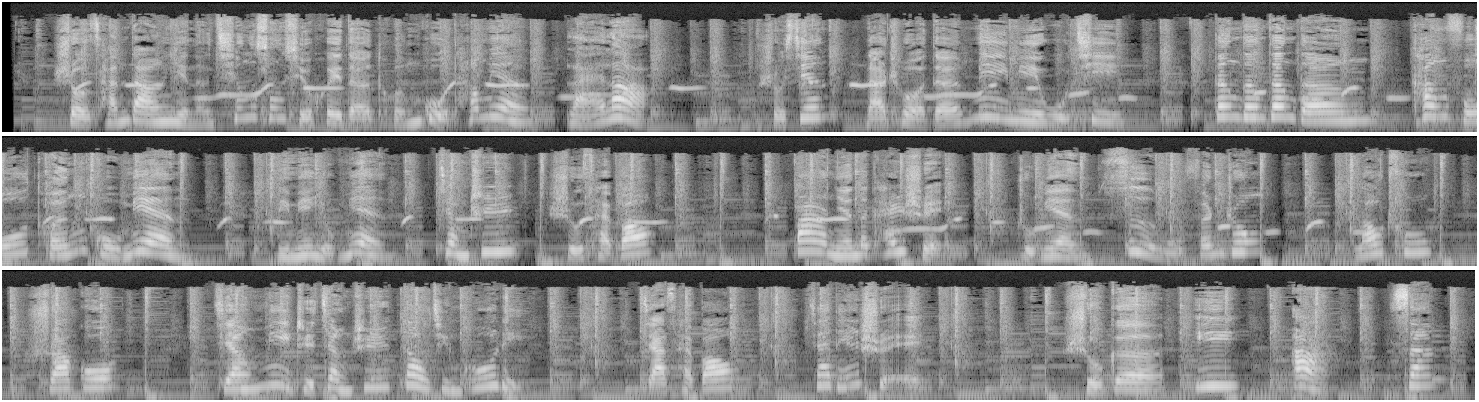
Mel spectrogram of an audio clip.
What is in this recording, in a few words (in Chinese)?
女-轻松欢快-抖音类短视频; 飞碟说; 豚骨汤面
